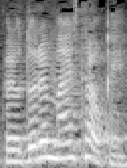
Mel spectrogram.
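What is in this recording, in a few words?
Voice Acting es Female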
